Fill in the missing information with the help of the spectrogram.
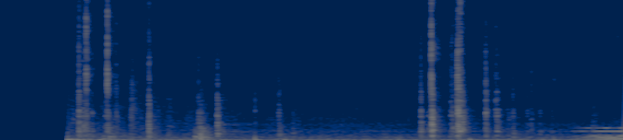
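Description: Near silence broken by a few faint, sharp clicks and small knocks, with a closer pair about four seconds in. Soft, sustained ambient music tones begin to fade in right at the end.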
